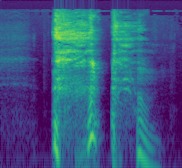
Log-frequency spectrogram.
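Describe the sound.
Coughing from someone whose drink or food went down the wrong pipe: four short, rough coughs in quick succession, fairly faint, with no talking.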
